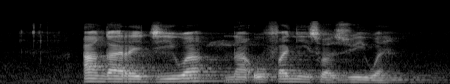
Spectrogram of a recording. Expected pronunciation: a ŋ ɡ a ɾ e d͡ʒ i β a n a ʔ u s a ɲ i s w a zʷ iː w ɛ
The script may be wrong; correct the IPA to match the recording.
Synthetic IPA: a ŋ ɡ a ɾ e d͡ʒ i w a n a ʔ u f a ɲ i s w a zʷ iː w ɛ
